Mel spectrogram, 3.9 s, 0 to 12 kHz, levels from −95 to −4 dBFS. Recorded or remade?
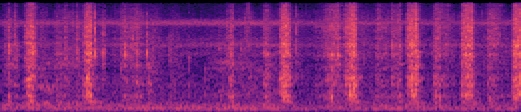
recorded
